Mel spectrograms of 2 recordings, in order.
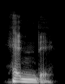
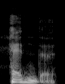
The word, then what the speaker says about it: Hände: And another one that has a slightly, like, I would describe it as a short A sound is like Hände. Hände.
